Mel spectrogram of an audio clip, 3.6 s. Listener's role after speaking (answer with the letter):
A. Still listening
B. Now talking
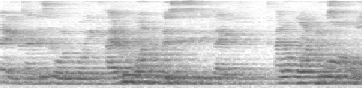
A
